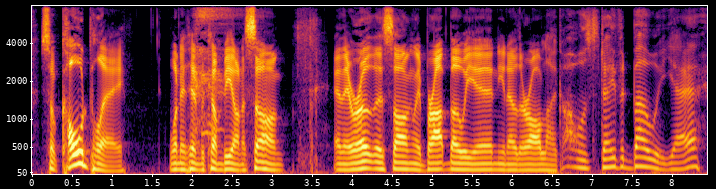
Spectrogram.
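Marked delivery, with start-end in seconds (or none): 6.6-8.3 slow, excited put-on Cockney accent. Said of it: "Just Cockney again. It's all Cockney".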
